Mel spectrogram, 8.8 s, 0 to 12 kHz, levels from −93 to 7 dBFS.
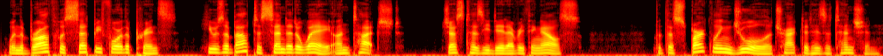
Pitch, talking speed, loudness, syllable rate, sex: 140 Hz, 195 wpm, -20 LUFS, 6.2 syllables/s, male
